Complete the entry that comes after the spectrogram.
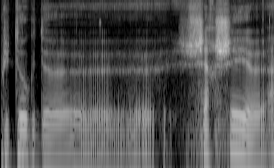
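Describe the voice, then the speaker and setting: The man's voice sits at a medium pitch with a dark, mellow tone and ordinary pitch variation. The recording is dry and close, with no echo. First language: Dutch (speaking French). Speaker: illustrator and picture book artist. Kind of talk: on-stage interview. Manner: hesitant, many fillers.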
